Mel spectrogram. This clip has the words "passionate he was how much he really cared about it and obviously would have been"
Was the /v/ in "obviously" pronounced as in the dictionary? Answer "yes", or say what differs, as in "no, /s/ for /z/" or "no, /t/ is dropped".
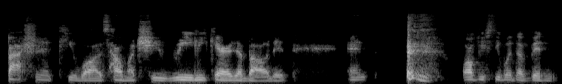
yes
